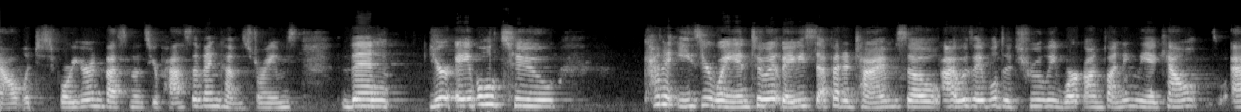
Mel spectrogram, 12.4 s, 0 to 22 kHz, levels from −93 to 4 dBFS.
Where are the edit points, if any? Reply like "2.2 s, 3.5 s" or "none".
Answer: 7.8 s, 9.4 s, 11.0 s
